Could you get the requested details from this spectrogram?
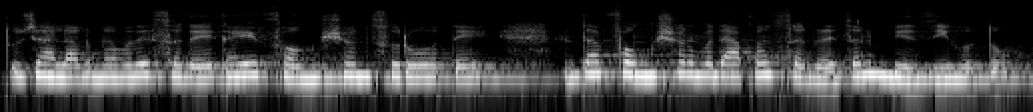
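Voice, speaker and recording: A woman's voice: sits high, level tone, a little fast, vocal fry, dark tone. A woman voicing a friendly young man coaxing his friend to stay.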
